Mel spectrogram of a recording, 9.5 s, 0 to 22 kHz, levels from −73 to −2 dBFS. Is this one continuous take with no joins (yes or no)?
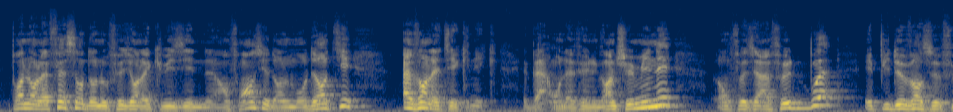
yes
